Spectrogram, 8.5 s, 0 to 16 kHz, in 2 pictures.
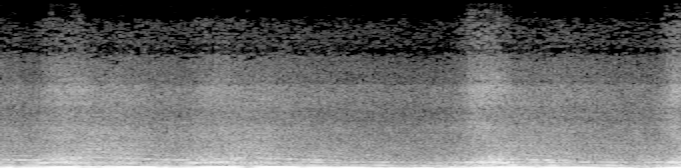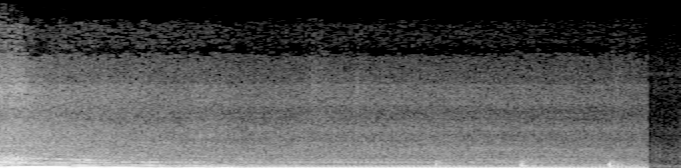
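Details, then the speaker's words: Catless 2000 Honda Civic (eBay header, test pipe) after adding a resonator installed correctly, slits toward the engine: repeated revs rising and falling with a deep, smooth exhaust note, settling to steady idle. The resonator virtually eliminated the raspiness above 2,800 rpm. "i would say it made a huge difference pretty much got rid of all the raspiness all together"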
